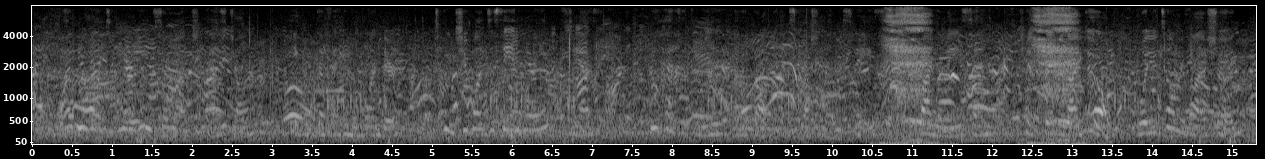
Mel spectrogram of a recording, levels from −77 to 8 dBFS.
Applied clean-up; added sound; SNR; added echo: none; Human group actions + Breathing; -5 dB; none.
